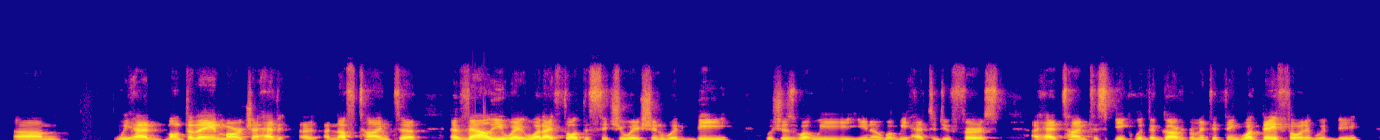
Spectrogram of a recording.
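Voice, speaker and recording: Speaking at a moderate pace with a New York accent, a man at medium pitch keeps his intonation fairly even while his loudness swings widely against a quiet background. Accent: New York American English. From US Northeast, New York. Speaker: sports event organizer and entrepreneur. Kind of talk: interview.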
